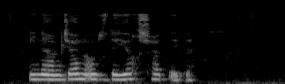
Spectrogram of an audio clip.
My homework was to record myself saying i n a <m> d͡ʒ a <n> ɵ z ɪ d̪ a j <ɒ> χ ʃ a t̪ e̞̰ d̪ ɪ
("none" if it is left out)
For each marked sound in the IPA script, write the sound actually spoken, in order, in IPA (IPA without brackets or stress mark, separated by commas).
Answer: m, n, ɒ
